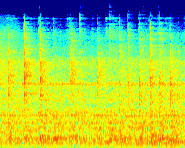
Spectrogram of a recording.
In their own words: como verán se escucha el sonido metálico que comprueba que estamos en el clavo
